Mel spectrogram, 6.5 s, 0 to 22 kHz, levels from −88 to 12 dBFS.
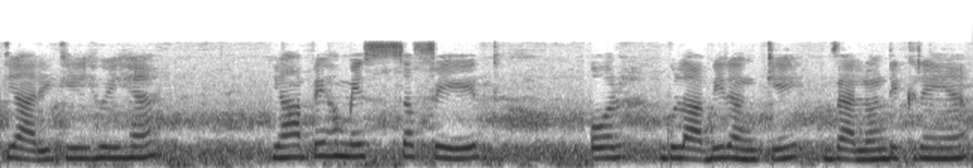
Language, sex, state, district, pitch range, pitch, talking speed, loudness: Hindi, female, Punjab, Pathankot, 240-265 Hz, 250 Hz, 150 wpm, -12 LUFS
